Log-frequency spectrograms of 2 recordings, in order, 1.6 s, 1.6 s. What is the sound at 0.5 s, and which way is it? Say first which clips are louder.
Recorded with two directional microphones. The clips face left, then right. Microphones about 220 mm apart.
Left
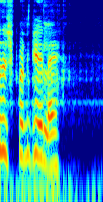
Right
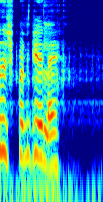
Speech: right 2 dB; 40° right (ahead or behind).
